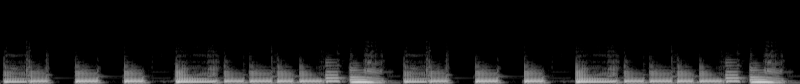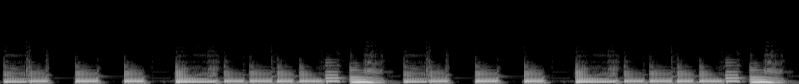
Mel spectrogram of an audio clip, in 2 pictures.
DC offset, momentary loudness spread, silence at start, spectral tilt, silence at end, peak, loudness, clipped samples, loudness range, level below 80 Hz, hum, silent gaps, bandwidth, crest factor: under 0.1%; 7 LU; 0.05 s; -14.5 dB/octave; 0.05 s; -8 dBFS; -25 LUFS; under 0.1%; 1 LU; -42 dBFS; none; none; 1.9 kHz; 16 dB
